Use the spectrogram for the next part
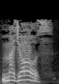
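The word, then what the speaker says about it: مَجاز: مجاز به فتح اول، غیر حقیقی که در تلفظ آن باید دقت شود.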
